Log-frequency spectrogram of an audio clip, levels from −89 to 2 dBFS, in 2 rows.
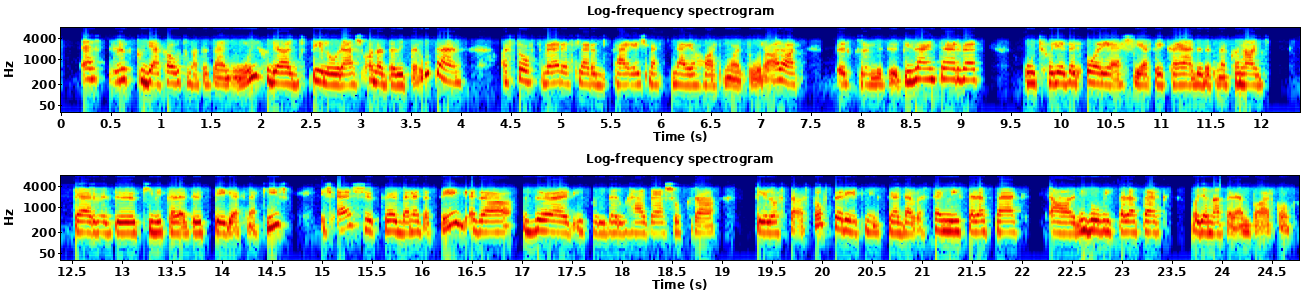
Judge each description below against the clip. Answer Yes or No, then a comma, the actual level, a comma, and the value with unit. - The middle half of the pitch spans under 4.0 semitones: Yes, average, 2.7 semitones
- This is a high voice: Yes, high, 205 Hz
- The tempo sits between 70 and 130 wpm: No, average, 140 wpm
